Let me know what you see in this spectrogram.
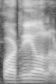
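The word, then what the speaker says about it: Gvardiol: or well that's peg guardiola right joseph guardiola but he's uh his name is guardiol if you pronounce the u like the v like the u you know which is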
